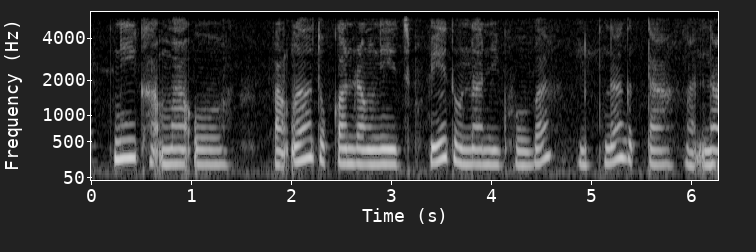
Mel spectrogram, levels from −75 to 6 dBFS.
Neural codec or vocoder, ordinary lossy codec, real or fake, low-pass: codec, 16 kHz, 8 kbps, FreqCodec, larger model; none; fake; 5.4 kHz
